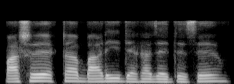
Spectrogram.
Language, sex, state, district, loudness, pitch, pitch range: Bengali, male, West Bengal, Cooch Behar, -16 LUFS, 135 Hz, 130-145 Hz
